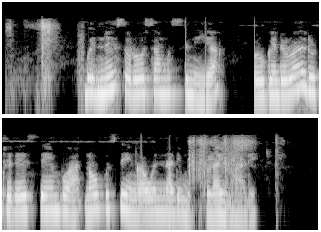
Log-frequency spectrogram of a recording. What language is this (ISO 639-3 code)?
lug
